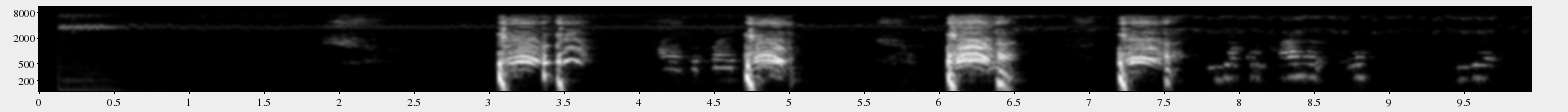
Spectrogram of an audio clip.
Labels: {"expert_labels": [{"quality": "good", "cough_type": "dry", "dyspnea": false, "wheezing": false, "stridor": false, "choking": false, "congestion": false, "nothing": true, "diagnosis": "upper respiratory tract infection", "severity": "mild"}], "gender": "female", "respiratory_condition": true, "fever_muscle_pain": false, "status": "symptomatic"}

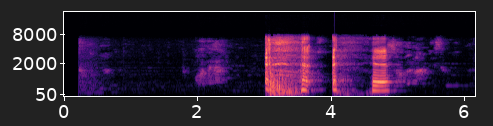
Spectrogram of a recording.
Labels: {"expert_labels": [{"quality": "ok", "cough_type": "dry", "dyspnea": false, "wheezing": false, "stridor": false, "choking": false, "congestion": false, "nothing": true, "diagnosis": "healthy cough", "severity": "pseudocough/healthy cough"}], "age": 30, "gender": "male", "respiratory_condition": false, "fever_muscle_pain": false, "status": "COVID-19"}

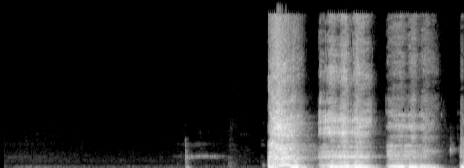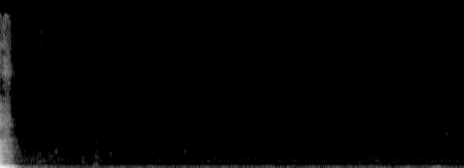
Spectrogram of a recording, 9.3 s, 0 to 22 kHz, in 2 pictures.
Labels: {"expert_labels": [{"quality": "ok", "cough_type": "unknown", "dyspnea": false, "wheezing": false, "stridor": false, "choking": false, "congestion": false, "nothing": true, "diagnosis": "healthy cough", "severity": "pseudocough/healthy cough"}], "age": 26, "gender": "male", "respiratory_condition": false, "fever_muscle_pain": false, "status": "healthy"}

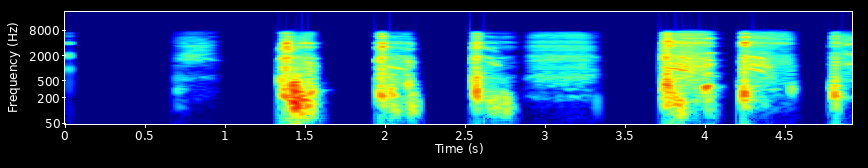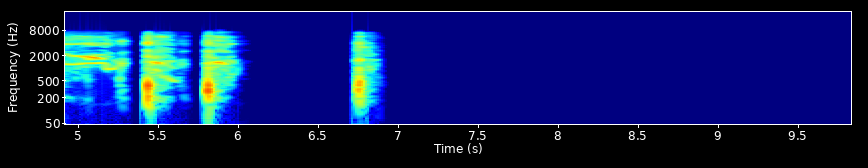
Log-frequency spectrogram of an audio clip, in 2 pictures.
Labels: {"expert_labels": [{"quality": "good", "cough_type": "dry", "dyspnea": false, "wheezing": false, "stridor": false, "choking": false, "congestion": false, "nothing": true, "diagnosis": "lower respiratory tract infection", "severity": "mild"}], "age": 41, "gender": "female", "respiratory_condition": false, "fever_muscle_pain": false, "status": "healthy"}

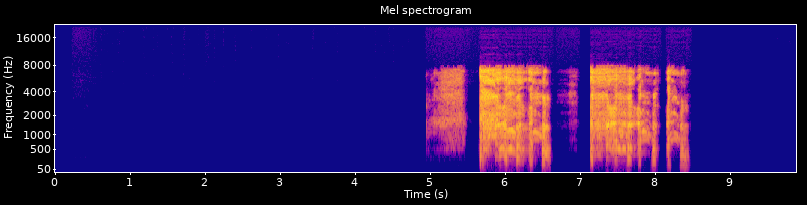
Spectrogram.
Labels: {"expert_labels": [{"quality": "good", "cough_type": "dry", "dyspnea": false, "wheezing": false, "stridor": false, "choking": false, "congestion": false, "nothing": true, "diagnosis": "COVID-19", "severity": "mild"}], "age": 54, "gender": "male", "respiratory_condition": false, "fever_muscle_pain": false, "status": "healthy"}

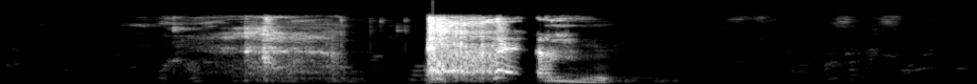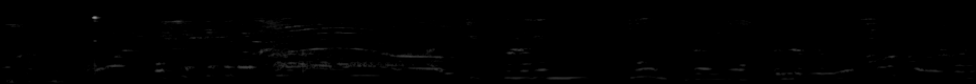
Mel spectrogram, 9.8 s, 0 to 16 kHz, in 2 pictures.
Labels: {"expert_labels": [{"quality": "ok", "cough_type": "unknown", "dyspnea": false, "wheezing": false, "stridor": false, "choking": false, "congestion": false, "nothing": true, "diagnosis": "healthy cough", "severity": "pseudocough/healthy cough"}, {"quality": "good", "cough_type": "wet", "dyspnea": false, "wheezing": false, "stridor": false, "choking": false, "congestion": false, "nothing": true, "diagnosis": "lower respiratory tract infection", "severity": "mild"}, {"quality": "good", "cough_type": "wet", "dyspnea": false, "wheezing": false, "stridor": false, "choking": false, "congestion": false, "nothing": true, "diagnosis": "upper respiratory tract infection", "severity": "mild"}, {"quality": "good", "cough_type": "wet", "dyspnea": false, "wheezing": false, "stridor": false, "choking": false, "congestion": false, "nothing": true, "diagnosis": "lower respiratory tract infection", "severity": "mild"}], "age": 45, "gender": "male", "respiratory_condition": true, "fever_muscle_pain": false, "status": "COVID-19"}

